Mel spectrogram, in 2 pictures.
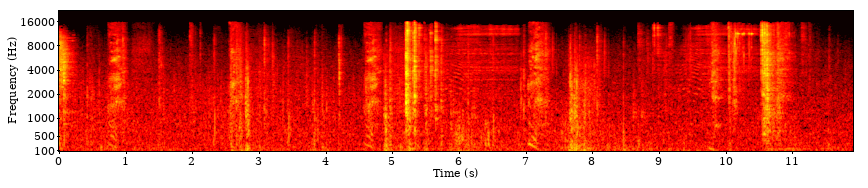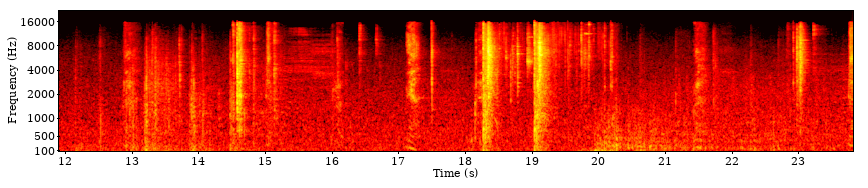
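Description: Footsteps creak slowly across old wooden floorboards.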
